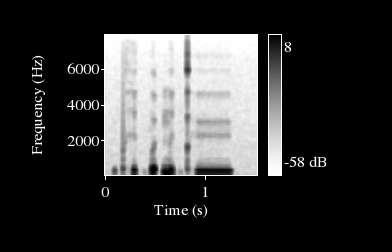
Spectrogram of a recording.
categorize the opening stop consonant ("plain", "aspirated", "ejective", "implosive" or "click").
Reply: aspirated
